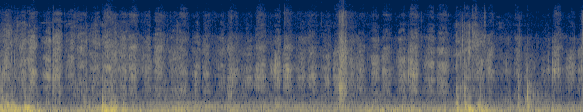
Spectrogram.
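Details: Panting from Buding, a Golden Retriever looking after her master, soft irregular breaths with a few sharper huffs near one second and close to the end.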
